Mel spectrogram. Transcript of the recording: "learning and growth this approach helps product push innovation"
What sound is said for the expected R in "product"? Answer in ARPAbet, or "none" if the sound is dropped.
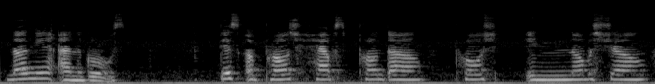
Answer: none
